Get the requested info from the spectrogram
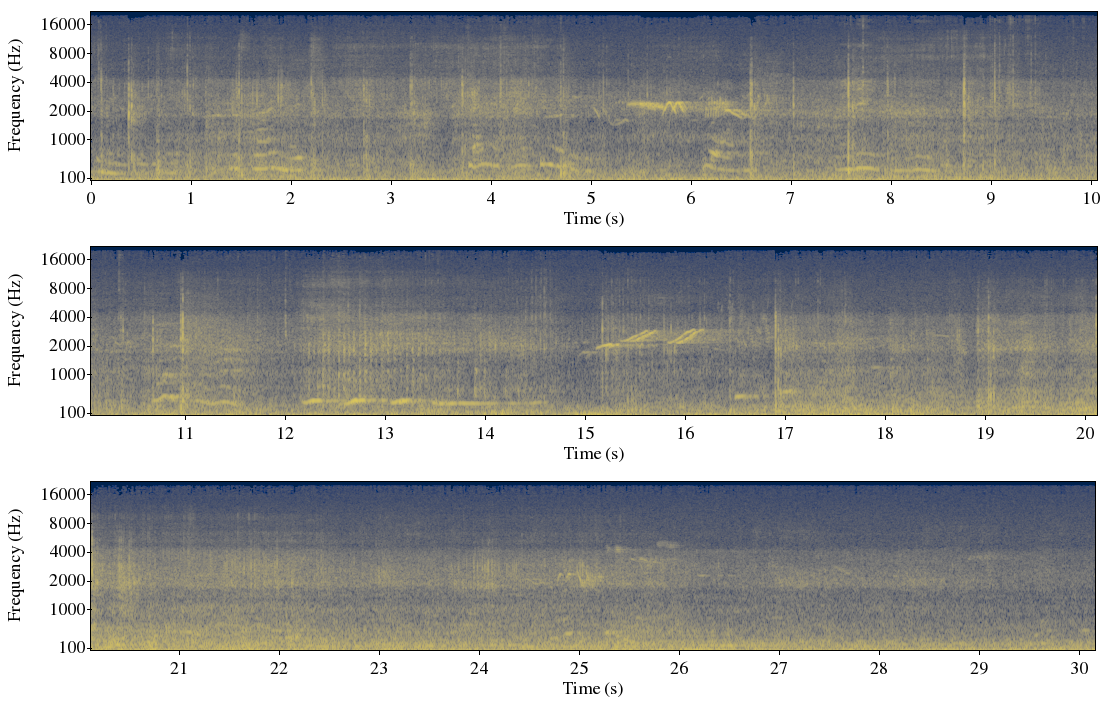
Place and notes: Beselich Niedertiefenbach, Grabenstr. - quiet summer evening
quet summer evening in small viallge. two kids are still on the street, nothing special happens.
